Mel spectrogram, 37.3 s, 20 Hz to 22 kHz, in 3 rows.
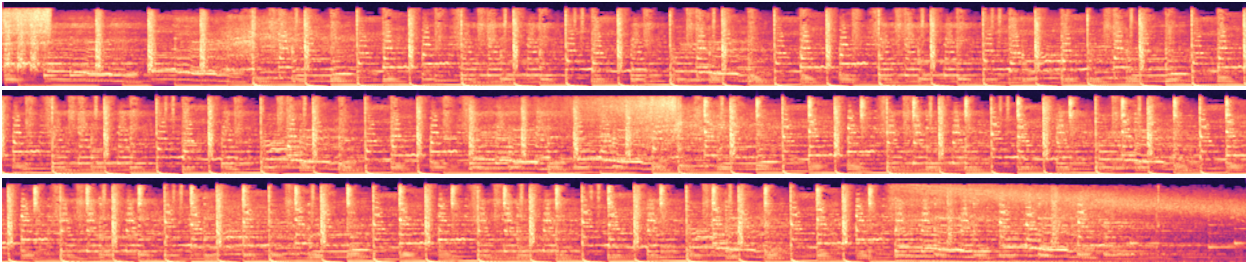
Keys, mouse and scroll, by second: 12.3 alt+].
